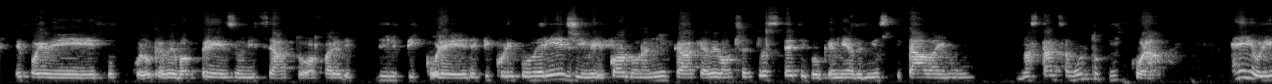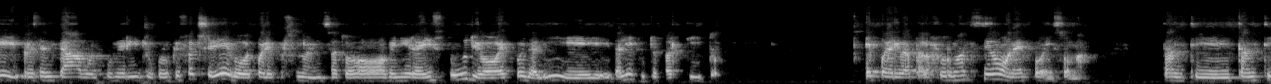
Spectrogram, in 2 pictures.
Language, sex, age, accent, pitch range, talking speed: Italian, female, 30-49, native, 165-205 Hz, 160 wpm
